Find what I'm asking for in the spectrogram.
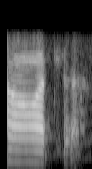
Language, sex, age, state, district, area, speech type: Bengali, female, 18-30, West Bengal, North 24 Parganas, rural, conversation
